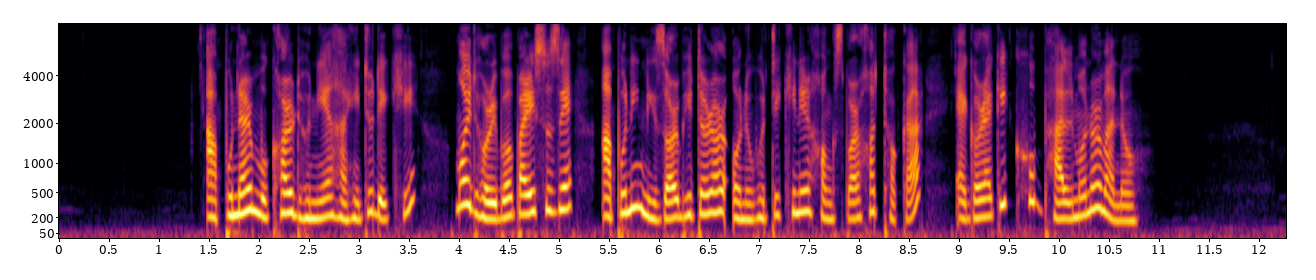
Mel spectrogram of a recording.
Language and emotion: Assamese, happy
